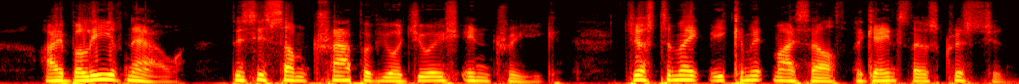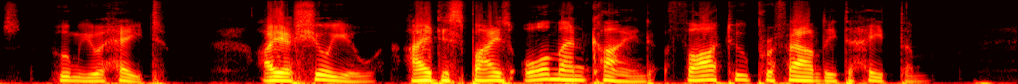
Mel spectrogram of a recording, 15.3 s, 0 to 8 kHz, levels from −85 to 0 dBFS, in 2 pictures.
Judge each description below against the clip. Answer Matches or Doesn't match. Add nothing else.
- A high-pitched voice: Doesn't match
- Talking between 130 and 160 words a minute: Matches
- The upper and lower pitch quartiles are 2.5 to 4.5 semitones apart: Matches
